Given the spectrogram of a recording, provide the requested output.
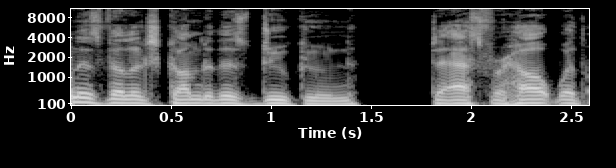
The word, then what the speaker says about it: dukun: So there's a lot of different ways they pronounce this. The most popular way is dukun, okay?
